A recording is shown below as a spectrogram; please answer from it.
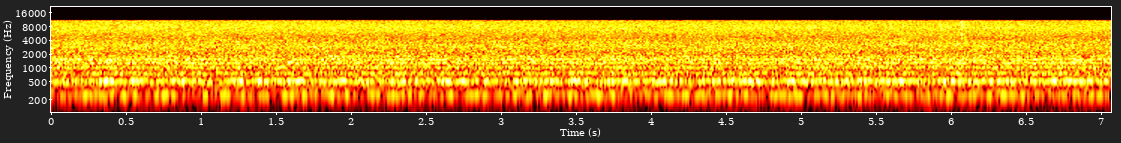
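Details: Steady collective drone of a honey bee colony at the hive, foraging on linden nectar on 3 June; the hum holds a level pitch with faint wavering, continuous for the whole stretch.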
